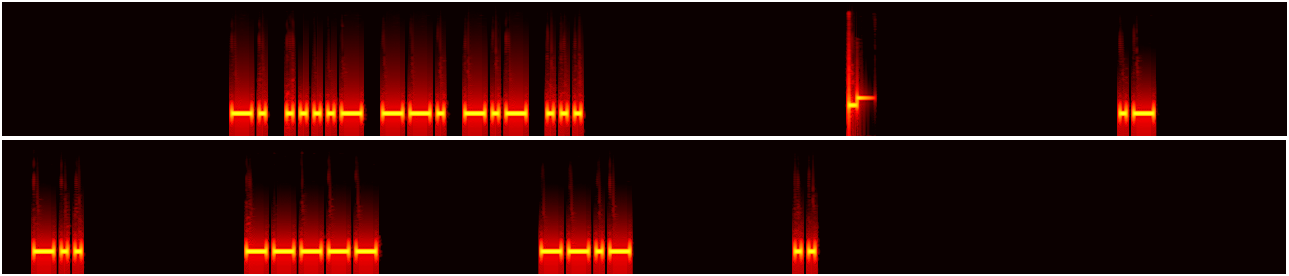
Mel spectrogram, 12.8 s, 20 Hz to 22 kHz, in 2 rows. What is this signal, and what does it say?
Morse code, heard as a keyed tone, about 35 wpm, spaced as for 15 wpm, 690 Hz. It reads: N4GKS AD0QI
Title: USA Call Signs - 5 Characters - 8x Character Spacing - 35wpm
